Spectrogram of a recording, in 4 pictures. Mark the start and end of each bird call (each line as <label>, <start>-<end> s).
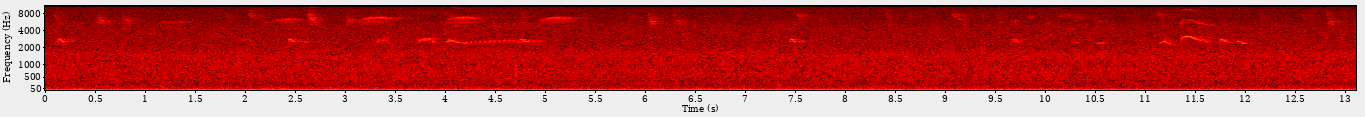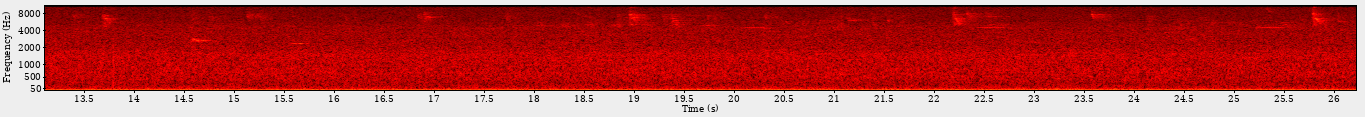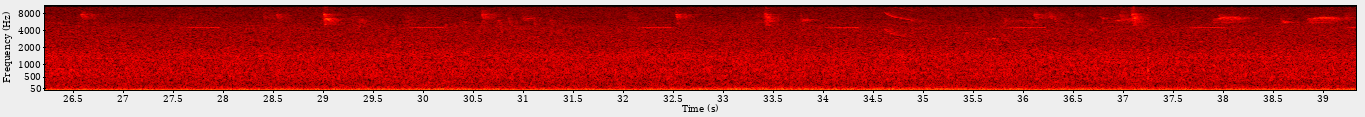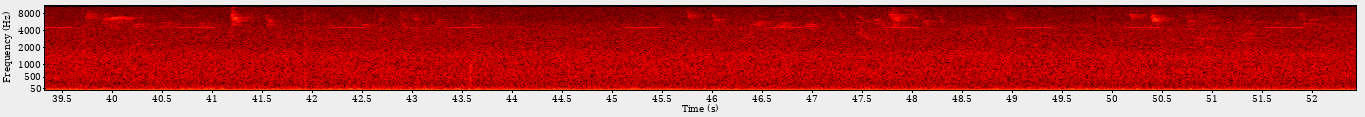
Dusky-capped Flycatcher (Myiarchus tuberculifer), 0.0-0.2 s
Rufous-capped Warbler (Basileuterus rufifrons), 2.1-6.7 s
Dusky-capped Flycatcher (Myiarchus tuberculifer), 2.4-2.7 s
Dusky-capped Flycatcher (Myiarchus tuberculifer), 3.3-5.1 s
Dusky-capped Flycatcher (Myiarchus tuberculifer), 7.4-7.7 s
Rufous-capped Warbler (Basileuterus rufifrons), 11.0-14.2 s
Dusky-capped Flycatcher (Myiarchus tuberculifer), 14.5-14.8 s
Dusky-capped Flycatcher (Myiarchus tuberculifer), 15.5-15.8 s
Rufous-capped Warbler (Basileuterus rufifrons), 18.0-20.5 s
Rufous-capped Warbler (Basileuterus rufifrons), 22.1-23.8 s
Rufous-capped Warbler (Basileuterus rufifrons), 25.0-39.6 s
Rufous-capped Warbler (Basileuterus rufifrons), 45.6-50.7 s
